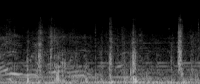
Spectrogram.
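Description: Running footsteps slapping on a rubberised track, roughly three or four quick steps a second, with voices chattering in the background.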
